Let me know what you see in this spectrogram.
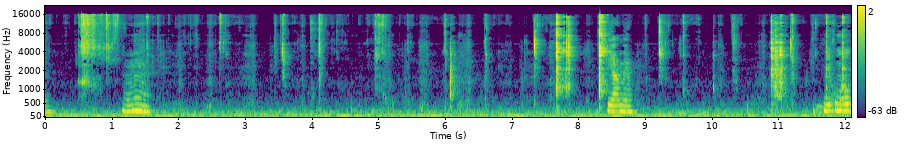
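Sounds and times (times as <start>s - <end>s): crunchy chewing: 0.4s - 11.8s.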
